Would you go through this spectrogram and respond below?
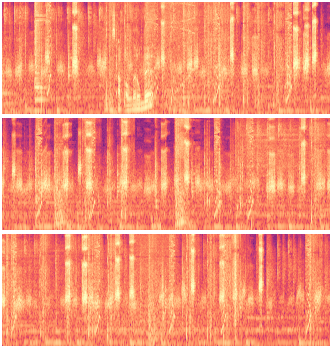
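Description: Ducks quack over and over in the video game Project P.I.T.T., a steady dense chatter of calls with one louder rising cry early on, while a person speaks briefly over them.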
